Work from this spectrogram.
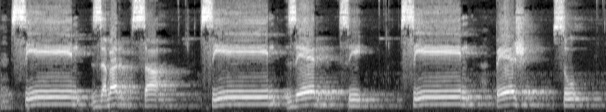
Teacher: ان کو سیٹی کی طرح تیز آواز نکال کر پڑھنا ہے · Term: حروف صفیریہ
